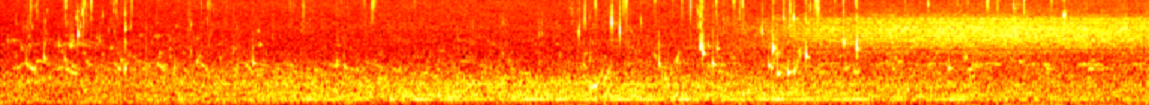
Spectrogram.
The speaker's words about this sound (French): La marée est en train de monter tout doucement.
